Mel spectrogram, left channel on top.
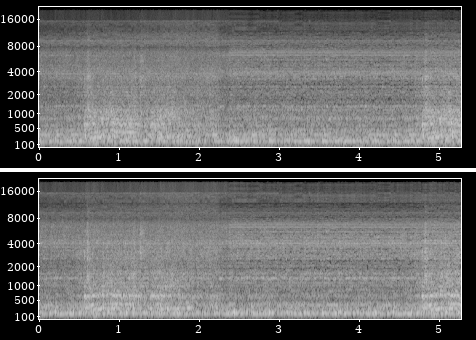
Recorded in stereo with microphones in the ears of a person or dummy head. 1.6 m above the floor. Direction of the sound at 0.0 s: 60° right (ahead or behind).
